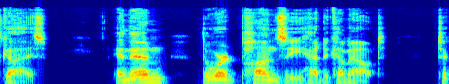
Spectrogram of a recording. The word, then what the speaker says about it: Ponzi: Let's uh delve into Ponzi p-o enzy it rhymes with Fonzie of Happy Days Arthur Fonzarelli one of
